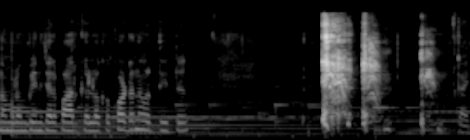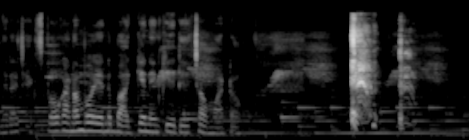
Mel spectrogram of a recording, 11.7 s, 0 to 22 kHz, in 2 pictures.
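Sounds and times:
speech: 0.4s - 2.8s, 4.8s - 9.0s
person coughing dry coughs: 4.0s - 5.6s, 10.2s - 11.2s.

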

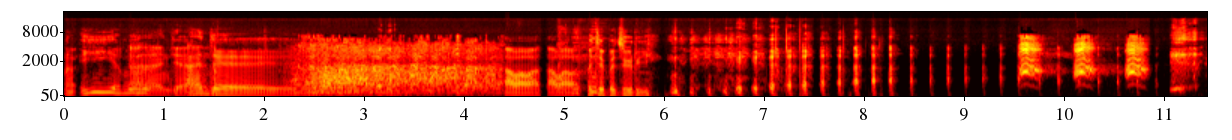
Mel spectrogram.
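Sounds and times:
speech: 0.0s - 7.6s
laughter: 1.2s - 11.4s
crow cawing sound effect: 9.5s - 11.0s.

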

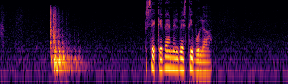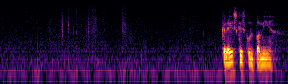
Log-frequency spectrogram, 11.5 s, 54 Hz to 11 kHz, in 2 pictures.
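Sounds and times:
door closing thud: 1.0s - 1.7s
speech: 3.0s - 4.3s, 10.2s - 11.4s.

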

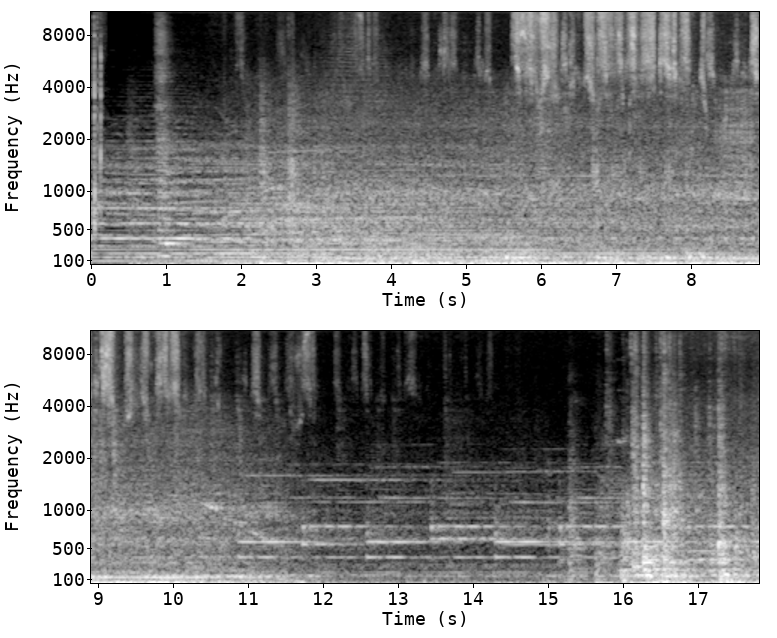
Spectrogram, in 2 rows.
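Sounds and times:
clattering bursts: 0.0s - 17.8s
low mechanical rumble of elevator doors: 0.0s - 17.8s
old dual elevator doors sliding open: 0.0s - 17.8s
steady electrical hum: 0.0s - 17.8s.

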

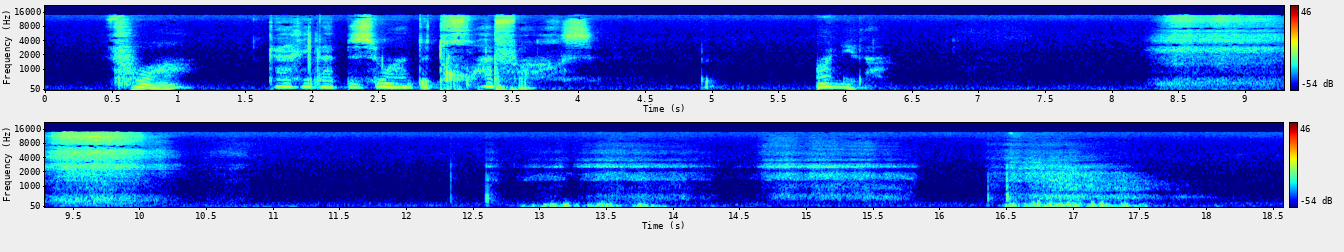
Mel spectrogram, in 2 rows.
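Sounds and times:
speech: 0.7s - 1.1s, 1.7s - 4.2s, 5.8s - 6.3s
slow breathing out during a guided breathing exercise: 8.2s - 11.0s, 12.6s - 18.2s.

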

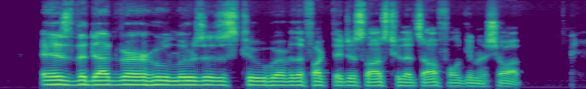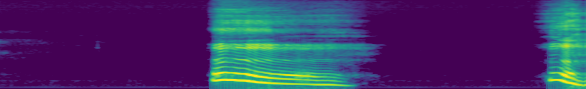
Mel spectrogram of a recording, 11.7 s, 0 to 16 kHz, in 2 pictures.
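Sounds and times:
speech: 0.4s - 5.4s, 8.0s - 9.4s, 11.4s - 11.7s
breathy vocal sound: 8.0s - 9.6s, 11.4s - 11.7s
person yawning: 8.0s - 9.6s, 11.4s - 11.7s.

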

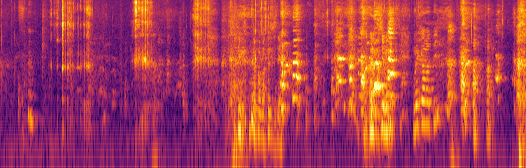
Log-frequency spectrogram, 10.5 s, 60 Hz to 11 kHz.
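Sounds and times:
wet mouth sounds: 1.0s - 1.9s, 2.6s - 3.2s, 3.9s - 4.3s
crunchy biting and chewing: 1.0s - 2.0s, 2.6s - 3.2s, 3.8s - 4.4s
laughter: 4.5s - 8.0s, 8.9s - 10.5s
speech: 4.8s - 6.0s, 7.4s - 9.7s.

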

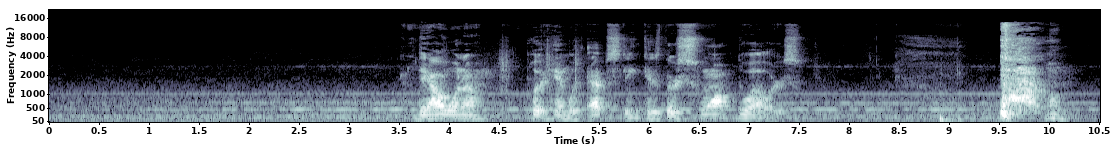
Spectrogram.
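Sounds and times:
speech: 3.7s - 7.6s
man clearing his throat: 9.5s - 10.3s
man coughing with a loud raspy hack: 9.5s - 10.3s.

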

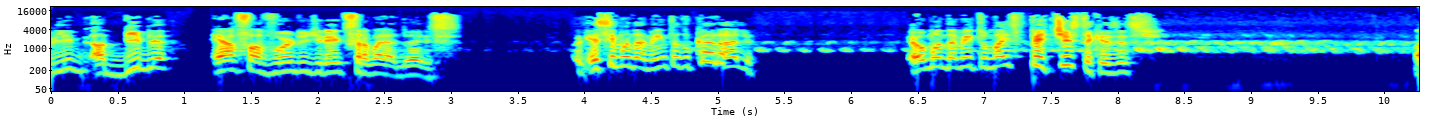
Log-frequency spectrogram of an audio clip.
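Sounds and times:
speech: 0.0s - 3.1s, 3.9s - 5.4s, 6.4s - 8.4s
ambulance siren passing outside: 3.5s - 10.2s.

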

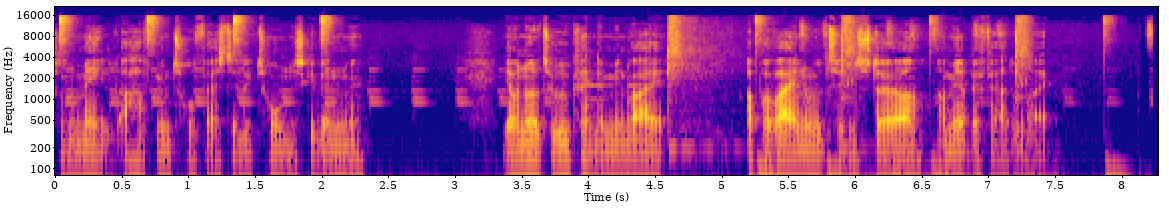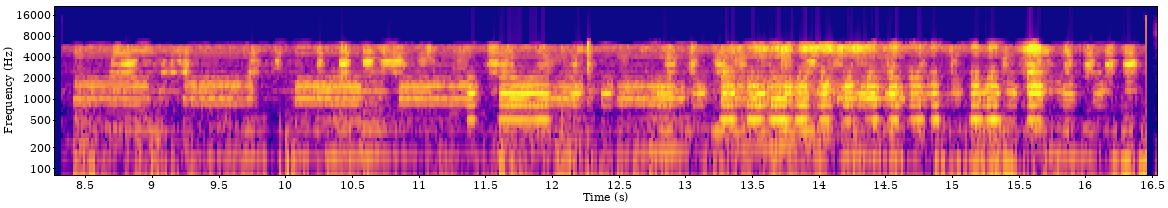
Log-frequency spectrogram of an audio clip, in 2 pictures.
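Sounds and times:
speech: 0.0s - 2.5s, 3.4s - 7.6s, 10.1s - 16.4s
several hundred car horns honking in a car demonstration: 8.3s - 16.5s.

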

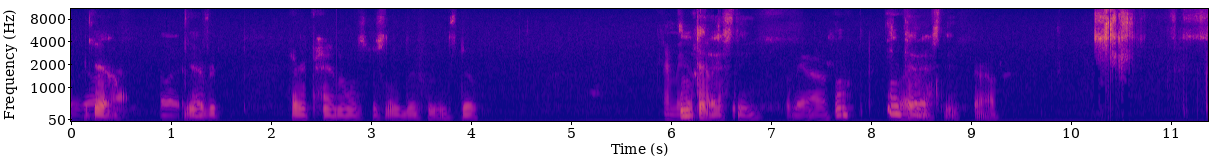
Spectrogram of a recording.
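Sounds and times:
speech: 0.0s - 1.6s, 2.2s - 4.2s, 5.9s - 9.4s
crisp crunch of food being bitten and chewed: 10.2s - 11.3s.

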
